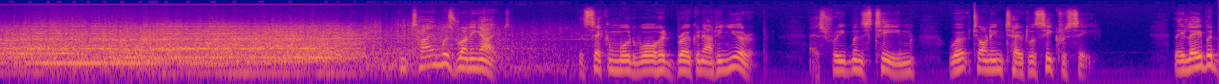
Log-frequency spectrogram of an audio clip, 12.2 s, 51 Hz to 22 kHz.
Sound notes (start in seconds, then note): 0.0 planes roar; 3.9 bombs explode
